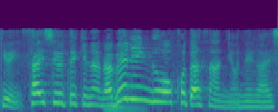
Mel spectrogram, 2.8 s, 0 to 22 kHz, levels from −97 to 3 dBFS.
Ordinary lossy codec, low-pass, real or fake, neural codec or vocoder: none; 7.2 kHz; real; none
